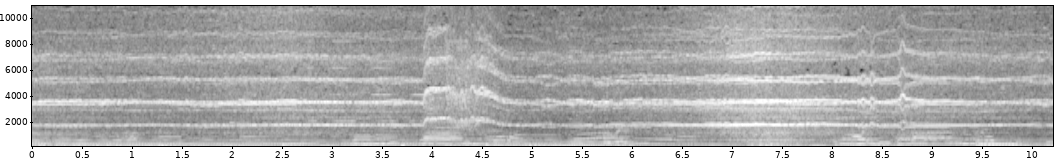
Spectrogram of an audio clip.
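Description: Tiny toy quadcopter's motors and propellers whining steadily in flight, the pitch jumping up briefly about four seconds in as the throttle is pushed, then settling back. Background music plays underneath.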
